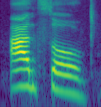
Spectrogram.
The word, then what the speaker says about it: handsome: How do you pronounce that? Handsome. So let us look at the letter we will be taking off. I mean, that will go silent. Which letter? It is letter D.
